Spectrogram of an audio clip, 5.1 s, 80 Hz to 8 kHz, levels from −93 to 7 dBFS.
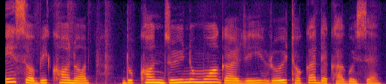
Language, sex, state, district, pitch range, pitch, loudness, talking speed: Assamese, female, Assam, Kamrup Metropolitan, 210-250 Hz, 225 Hz, -14 LUFS, 115 wpm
